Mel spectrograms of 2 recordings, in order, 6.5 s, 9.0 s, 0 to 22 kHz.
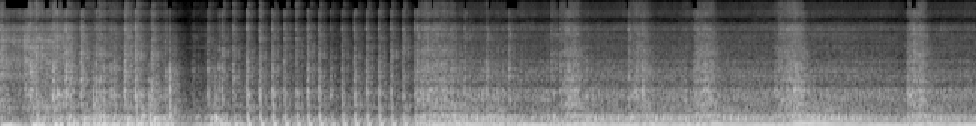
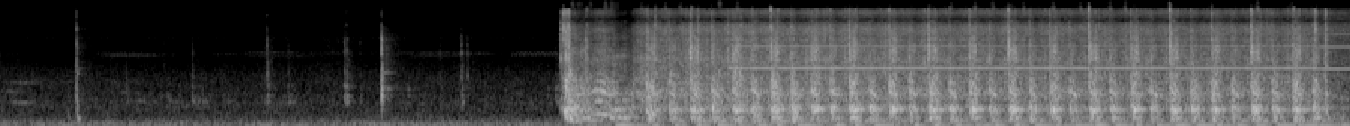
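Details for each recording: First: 1987 MerCruiser 3.0 boat engine after more cranking: quick even cranking chugs, then it catches and settles into a steady continuous run; the engine runs. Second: 1987 MerCruiser 3.0 boat engine being revived, spark restored at the points, jumper wire to positive and fuel poured in: steady starter cranking at about four compression pulses a second, but it never fires.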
